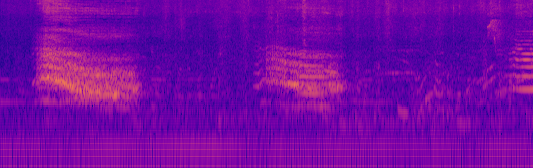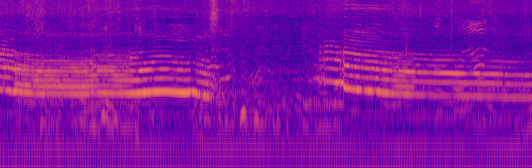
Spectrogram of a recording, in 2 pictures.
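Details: Snow leopard, which cannot roar and has a cat-like voice, giving drawn-out yowling calls: two short harsh bursts, then long wavering moaning yowls with strong harmonics, the last gently falling; a steady low hum runs underneath.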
